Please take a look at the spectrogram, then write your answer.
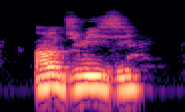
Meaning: third-person singular past historic of enduire
- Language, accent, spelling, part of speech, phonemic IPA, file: French, Canada, enduisit, verb, /ɑ̃.dɥi.zi/, LL-Q150 (fra)-enduisit.wav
